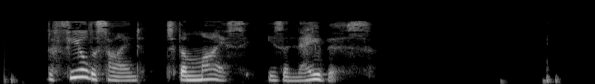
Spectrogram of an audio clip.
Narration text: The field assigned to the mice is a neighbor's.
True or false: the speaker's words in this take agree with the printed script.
true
